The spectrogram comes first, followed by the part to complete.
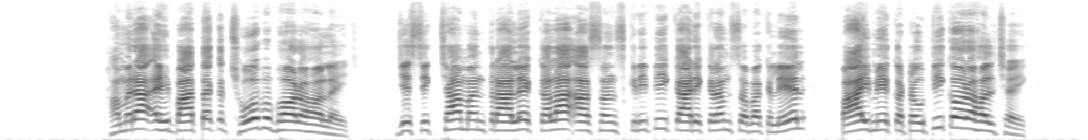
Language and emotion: Maithili, angry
